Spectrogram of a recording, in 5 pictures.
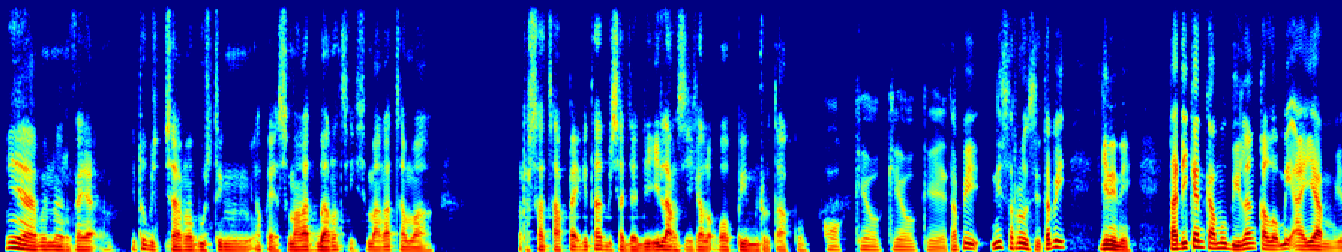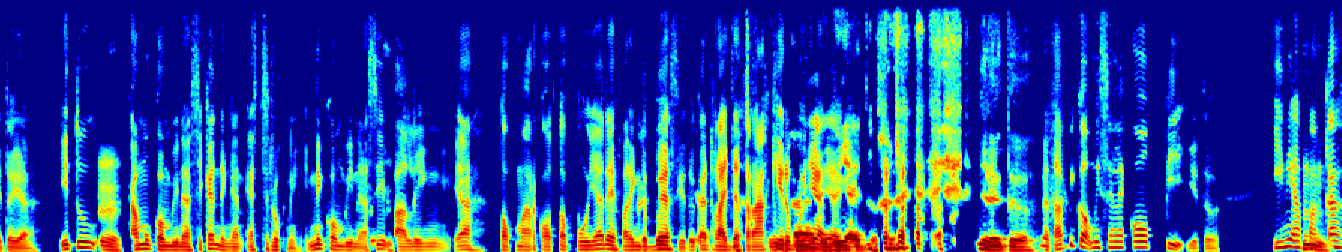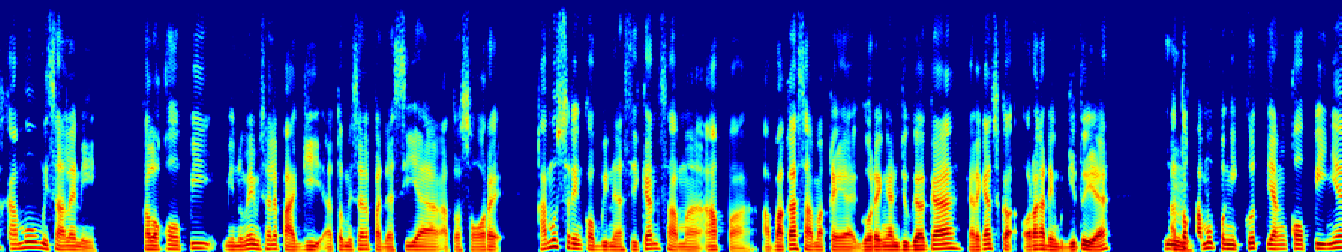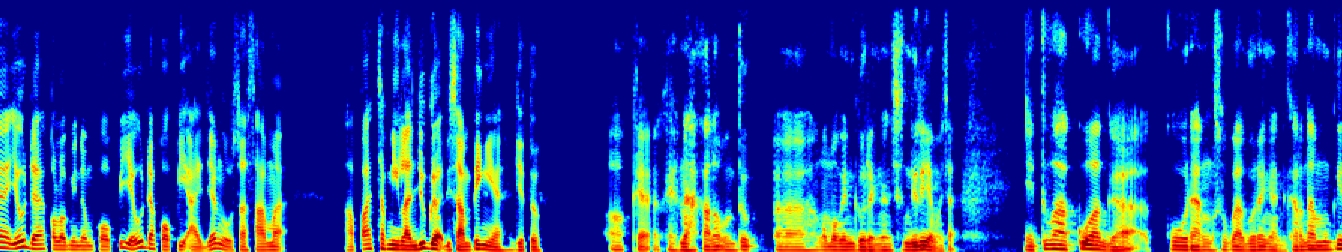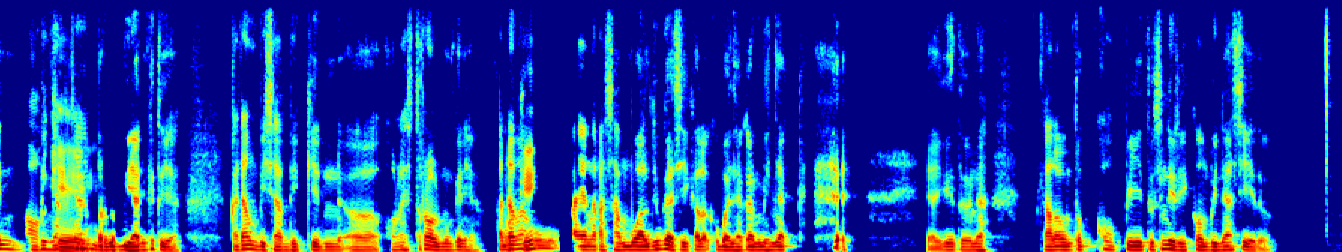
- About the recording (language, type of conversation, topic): Indonesian, podcast, Makanan atau minuman apa yang memengaruhi suasana hati harianmu?
- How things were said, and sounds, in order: in English: "nge-boosting"; in English: "the best"; laugh; chuckle; other background noise; tapping; chuckle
